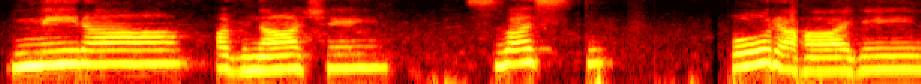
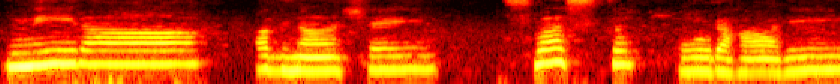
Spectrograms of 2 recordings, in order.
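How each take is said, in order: First: It is spoken at normal volume. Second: It is spoken softly and low.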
